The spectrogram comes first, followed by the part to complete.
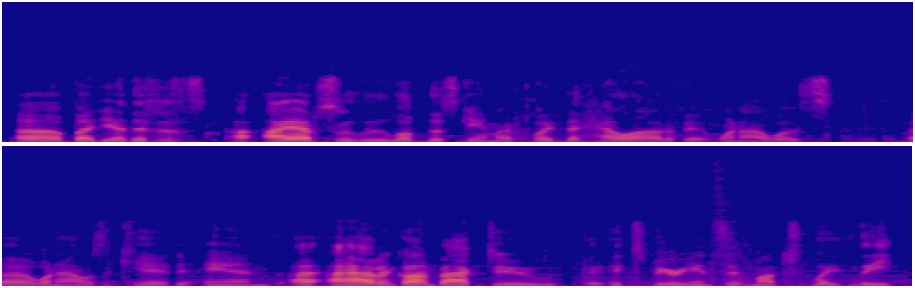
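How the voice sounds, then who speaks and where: A man hosting a gaming stream with casual commentary, talking in a rambling, halting way and often correcting himself. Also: mid-range voice, fairly bright tone. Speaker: host of a charity gaming stream. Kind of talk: casual video game commentary. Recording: game music behind the voice. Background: video game music.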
